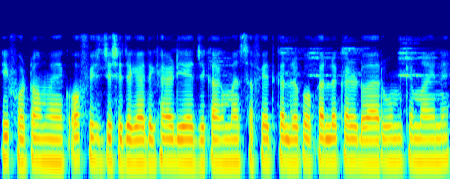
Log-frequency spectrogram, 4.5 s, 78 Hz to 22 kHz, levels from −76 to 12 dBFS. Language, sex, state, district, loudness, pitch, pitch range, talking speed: Rajasthani, male, Rajasthan, Churu, -16 LUFS, 140 Hz, 135-140 Hz, 250 wpm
